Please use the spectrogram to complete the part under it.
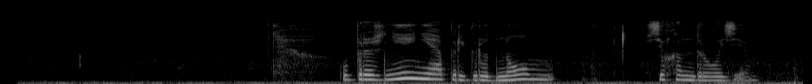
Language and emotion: Russian, neutral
